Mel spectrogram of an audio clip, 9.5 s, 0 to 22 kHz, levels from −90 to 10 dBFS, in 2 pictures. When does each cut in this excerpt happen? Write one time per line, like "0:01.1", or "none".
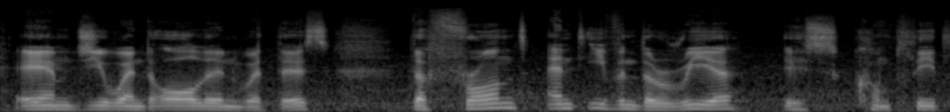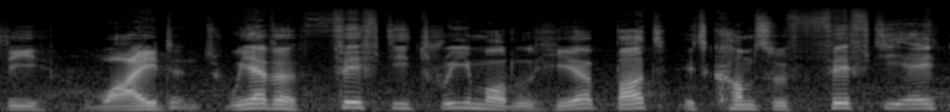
none

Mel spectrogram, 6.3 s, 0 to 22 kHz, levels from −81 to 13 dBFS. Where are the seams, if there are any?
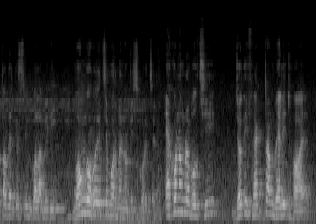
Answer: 0:03.1

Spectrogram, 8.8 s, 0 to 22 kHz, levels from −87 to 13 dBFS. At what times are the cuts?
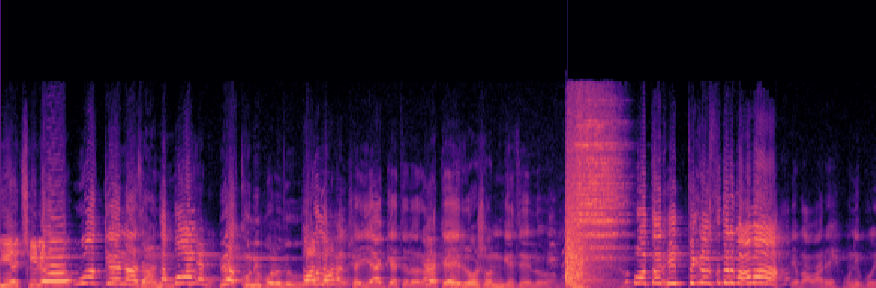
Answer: none

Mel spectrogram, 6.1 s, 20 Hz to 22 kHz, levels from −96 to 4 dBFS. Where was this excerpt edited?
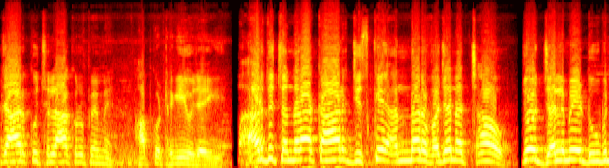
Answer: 0:02.4
0:05.1

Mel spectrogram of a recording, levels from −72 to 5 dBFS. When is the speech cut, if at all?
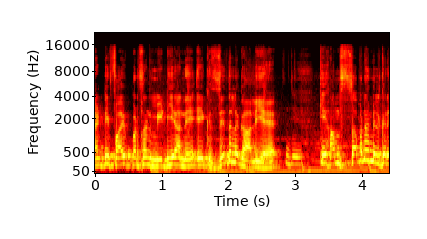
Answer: none

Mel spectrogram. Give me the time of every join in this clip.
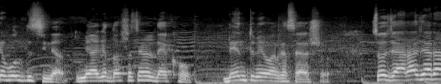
none

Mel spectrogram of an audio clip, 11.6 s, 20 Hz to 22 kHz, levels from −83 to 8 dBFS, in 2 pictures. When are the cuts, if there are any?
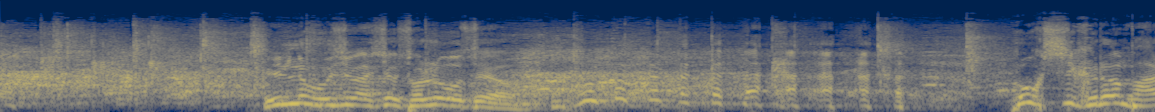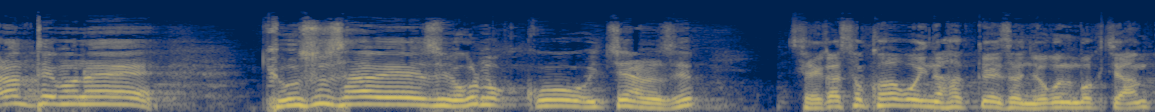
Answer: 0:05.8

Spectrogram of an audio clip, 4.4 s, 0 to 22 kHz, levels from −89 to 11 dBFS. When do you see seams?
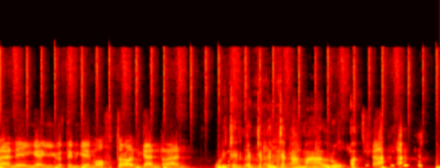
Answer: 0:02.0

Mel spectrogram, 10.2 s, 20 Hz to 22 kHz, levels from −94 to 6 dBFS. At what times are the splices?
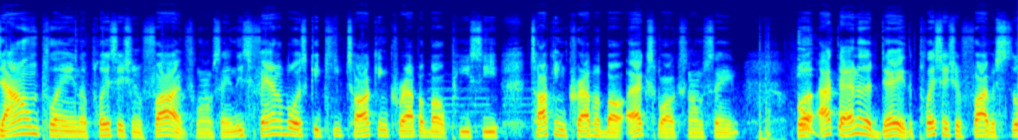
0:02.4

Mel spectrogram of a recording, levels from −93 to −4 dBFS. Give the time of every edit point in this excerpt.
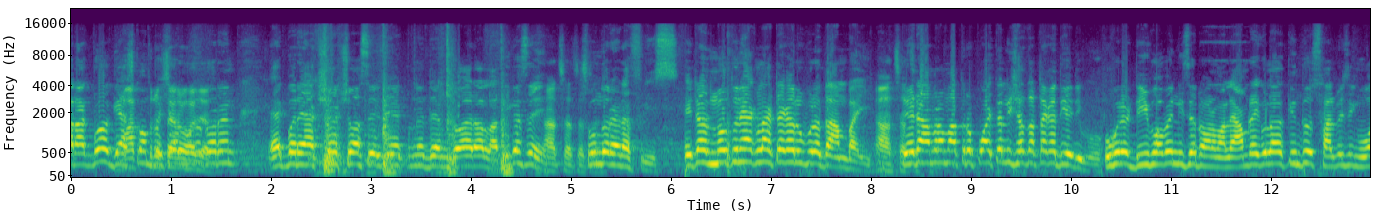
0:06.0
0:10.2

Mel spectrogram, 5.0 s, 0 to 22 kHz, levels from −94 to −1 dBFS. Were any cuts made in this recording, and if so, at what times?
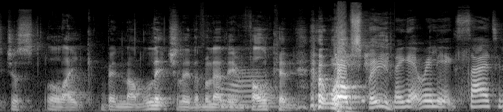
0:03.9

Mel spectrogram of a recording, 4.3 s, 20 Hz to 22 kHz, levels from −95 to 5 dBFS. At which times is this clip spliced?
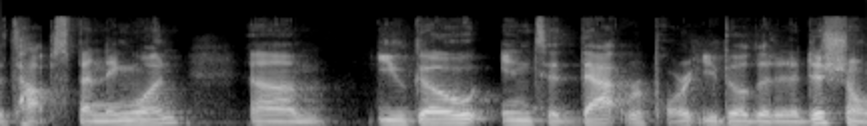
none

